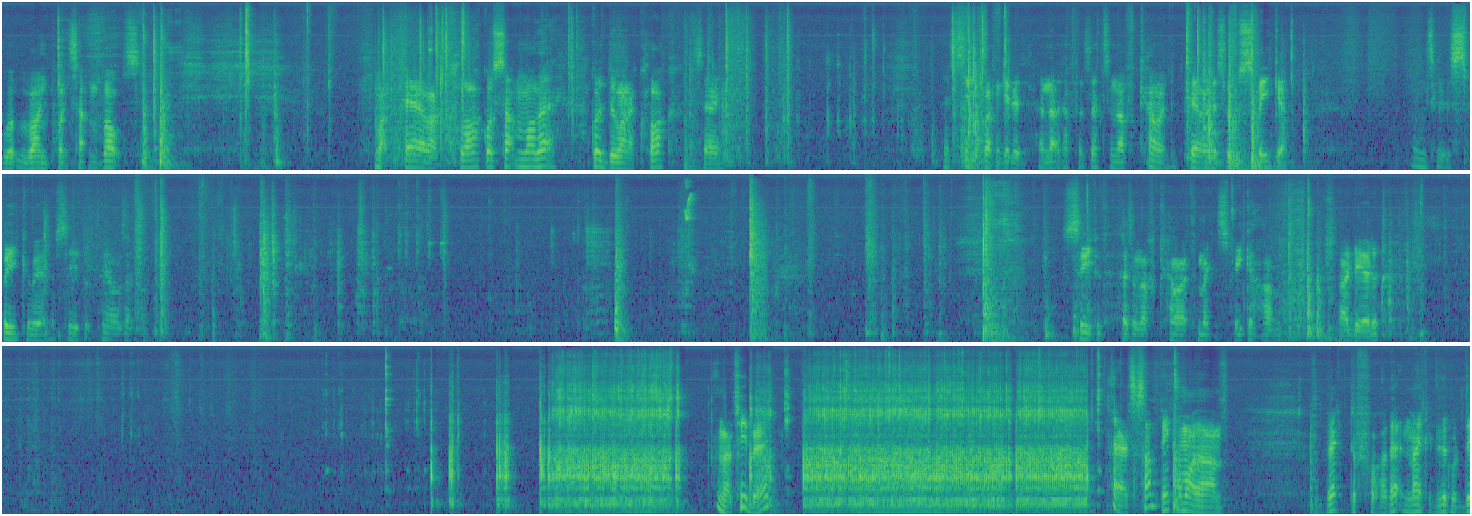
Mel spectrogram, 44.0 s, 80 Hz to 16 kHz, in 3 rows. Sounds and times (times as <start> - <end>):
Speech: 0.0 - 1.5, 3.7 - 7.3, 9.4 - 12.9, 14.1 - 16.1, 25.3 - 28.6, 36.5 - 37.1, 40.4 - 41.6, 42.6 - 44.0.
